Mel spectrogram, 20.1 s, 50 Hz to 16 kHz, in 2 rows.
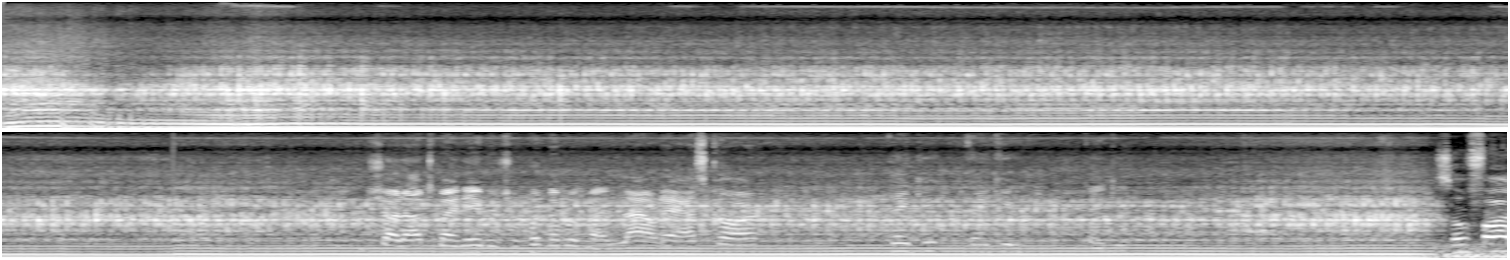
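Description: A tuned Audi RS5 Sportback engine rumbles steadily and loudly with a deep, sustained drone and strong low harmonics, its pitch shifting slightly as it runs and drives.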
